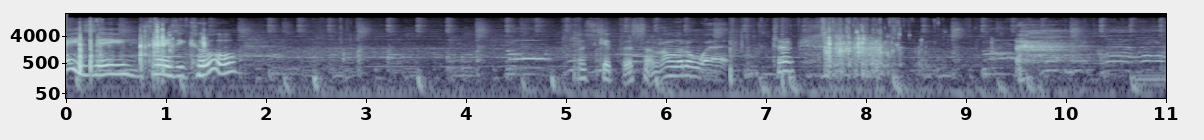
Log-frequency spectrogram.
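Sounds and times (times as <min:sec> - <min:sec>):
background music with singing: 0:00.0 - 0:11.0
water splashing in a cup: 0:07.4 - 0:08.9.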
